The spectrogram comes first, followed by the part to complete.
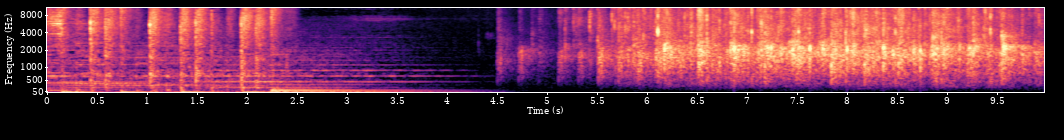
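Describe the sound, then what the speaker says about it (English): Audience applause, beginning with a loud musical sting with sustained tones and then shifting into a steady, fairly loud round of crowd clapping that continues to the end. "Thank you for the applause."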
